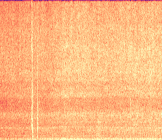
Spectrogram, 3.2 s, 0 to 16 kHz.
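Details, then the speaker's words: 2009 Corvette C6 convertible V8, one owner, low mileage, crash-damaged, first drive; steady low engine drone and road rumble, brakes work well, no dragging, scraping, squeal or funny noises; normal driving. "yeah brakes work good I don't hear anything dragging or any funny noises this sounds actually pretty good"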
